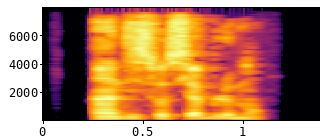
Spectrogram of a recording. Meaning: inextricably
- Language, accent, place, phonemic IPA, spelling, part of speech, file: French, France, Lyon, /ɛ̃.di.sɔ.sja.blə.mɑ̃/, indissociablement, adverb, LL-Q150 (fra)-indissociablement.wav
